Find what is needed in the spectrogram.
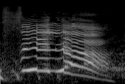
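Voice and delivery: mother catching her daughter; shocked shout. Retold or imitated. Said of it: "ela me soltou um".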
